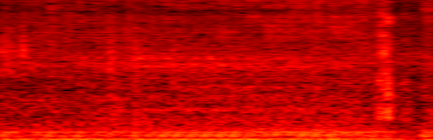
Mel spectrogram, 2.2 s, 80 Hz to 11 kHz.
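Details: 2007 Toyota Vitz with CVT, starting trouble: uneven, pulsing idle with irregular stumbles and a dip near the end, engine misfiring.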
